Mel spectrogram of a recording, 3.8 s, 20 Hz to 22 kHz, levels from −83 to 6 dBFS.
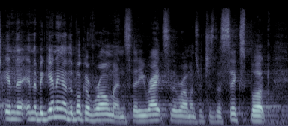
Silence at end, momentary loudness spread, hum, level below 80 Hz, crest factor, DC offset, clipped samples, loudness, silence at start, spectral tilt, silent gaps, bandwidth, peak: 0 s; 7 LU; none; -70 dBFS; 16 dB; under 0.1%; under 0.1%; -24 LUFS; 0 s; -5 dB/octave; none; 17.5 kHz; -8 dBFS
